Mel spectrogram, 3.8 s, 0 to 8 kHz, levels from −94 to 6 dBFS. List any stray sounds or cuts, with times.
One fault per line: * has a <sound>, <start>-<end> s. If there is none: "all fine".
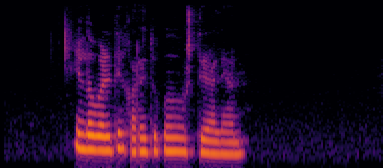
all fine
